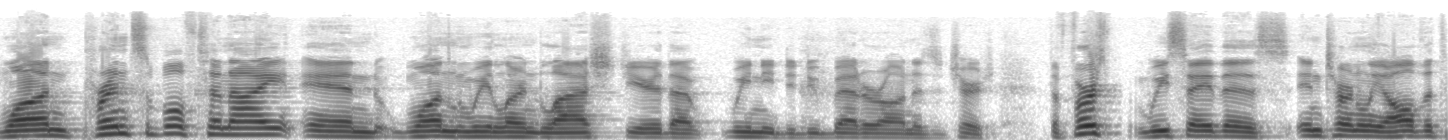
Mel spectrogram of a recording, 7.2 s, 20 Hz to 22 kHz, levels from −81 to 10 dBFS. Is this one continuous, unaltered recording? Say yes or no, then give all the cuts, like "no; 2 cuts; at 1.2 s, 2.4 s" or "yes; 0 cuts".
no; 3 cuts; at 1.0 s, 2.3 s, 5.6 s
